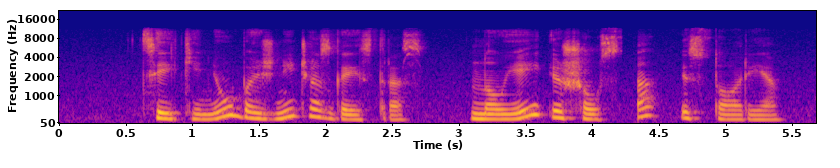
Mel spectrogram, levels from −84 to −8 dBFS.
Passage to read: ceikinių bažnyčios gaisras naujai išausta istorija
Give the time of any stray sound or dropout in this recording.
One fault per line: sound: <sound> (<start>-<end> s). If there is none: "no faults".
sound: dropout (4.2-4.3 s)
